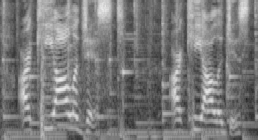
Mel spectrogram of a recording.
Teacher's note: Ang stress po ay nandito sa third syllable.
